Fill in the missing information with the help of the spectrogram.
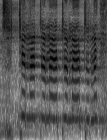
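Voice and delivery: very high tiny clicking noises; mock heel clicks. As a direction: imitate high heels tapping. Teacher's heels clicking sound.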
